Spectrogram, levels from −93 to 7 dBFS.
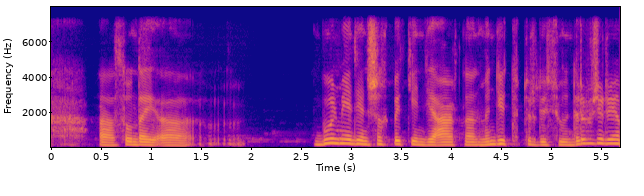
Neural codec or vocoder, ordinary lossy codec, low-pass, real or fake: vocoder, 22.05 kHz, 80 mel bands, HiFi-GAN; none; 7.2 kHz; fake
